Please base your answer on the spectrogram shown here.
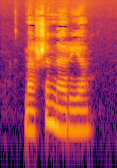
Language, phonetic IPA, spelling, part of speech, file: Polish, [ˌmaʃɨ̃ˈnɛrʲja], maszyneria, noun, LL-Q809 (pol)-maszyneria.wav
